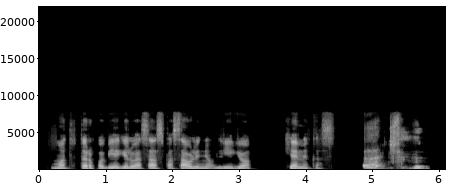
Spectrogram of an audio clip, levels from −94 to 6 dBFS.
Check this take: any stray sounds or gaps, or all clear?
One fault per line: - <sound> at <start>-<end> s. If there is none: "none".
- sneeze at 4.9-5.9 s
